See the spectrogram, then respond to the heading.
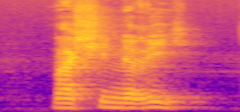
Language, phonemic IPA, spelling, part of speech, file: Dutch, /mɑʃinəˈri/, machinerie, noun, Nl-machinerie.ogg
- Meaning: machinery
